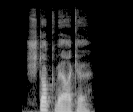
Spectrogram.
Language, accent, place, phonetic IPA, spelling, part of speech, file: German, Germany, Berlin, [ˈʃtɔkvɛʁkə], Stockwerke, noun, De-Stockwerke.ogg
- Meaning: nominative/accusative/genitive plural of Stockwerk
